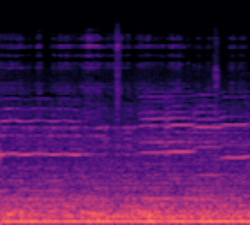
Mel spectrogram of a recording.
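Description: Music with a long held high note, over the steady low road rumble of a car driving on a highway, heard from inside the cabin.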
